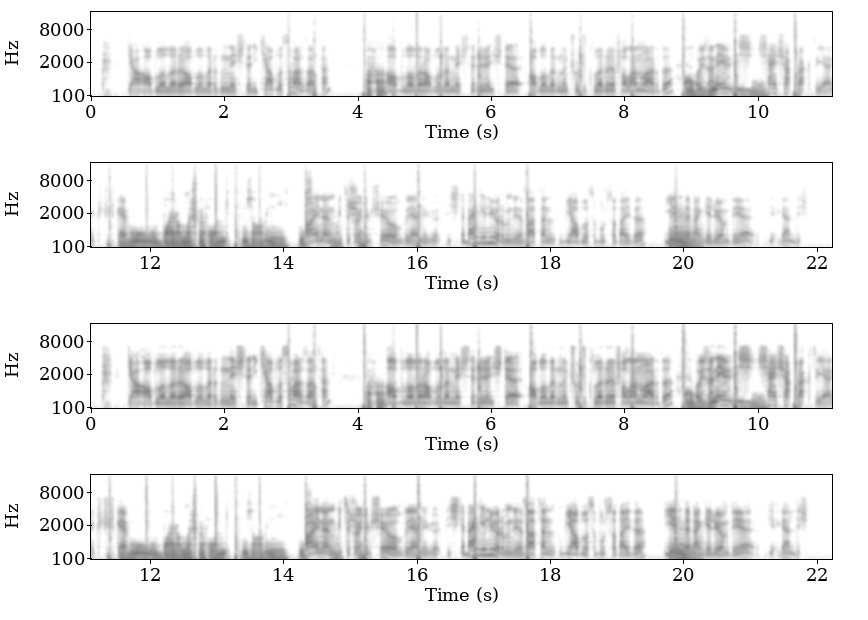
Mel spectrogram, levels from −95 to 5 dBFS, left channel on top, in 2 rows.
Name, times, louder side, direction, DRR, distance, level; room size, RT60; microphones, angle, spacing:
voice 1, 0.2-3.6 4.4-11.7 14.3-19.4 19.7-21.9, right 5 dB, 80° right, 2.7 m, -53 dB
sound 1, 2.9-3.0 3.3-3.4 4.1-4.2 4.5-5.4 5.8-5.9 6.6-6.7 7.3-7.4 8.1-8.2 8.8-9.0 9.6-9.8 10.5-10.7 11.4-11.5 11.9-13.8 14.3-14.5 15.2-15.3 16.0-16.1 16.8-17.0 17.6-17.7 19.2-19.3 19.9-20.0, right 4 dB, 30° right, 0.6 m, -45 dB
voice 2, 4.1-4.4 8.9-9.4 9.7-10.1 11.5-14.4 14.7-15.3 19.8-20.3, left 1 dB, 25° left, 2.1 m, -49 dB
head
